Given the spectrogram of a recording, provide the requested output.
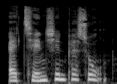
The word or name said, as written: att.-person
